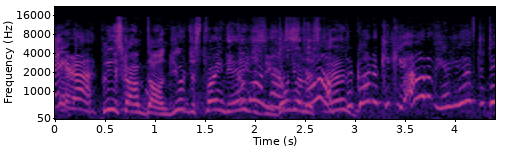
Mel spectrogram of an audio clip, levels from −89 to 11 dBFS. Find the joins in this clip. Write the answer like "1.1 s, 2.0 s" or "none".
2.2 s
